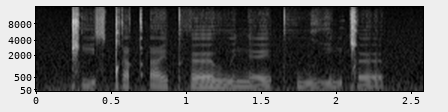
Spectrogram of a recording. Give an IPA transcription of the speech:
ǁ iː s ǃ i qʼ iː e̯ pʰ œː β u e̯ n ɛː e̯ pʰ u ɣ i n ǀ œ

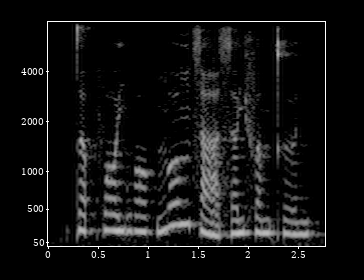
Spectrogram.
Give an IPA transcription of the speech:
t̪ ɐ˧ p̚ f ɔː˧ j w ɔː˧ k̚ ŋ ɔː˥ ŋ s aː˨˩ s ɐ˨˧ j f ɐ˨˧ m kʰ ɵ˨ n

